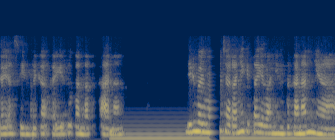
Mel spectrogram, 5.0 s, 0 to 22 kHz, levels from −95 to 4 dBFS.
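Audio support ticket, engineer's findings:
Short concealed packet loss, 0.46–0.49 s: brief smear in the speech where about 20 ms failed to reach the decoder in time. The jitter buffer/decoder extended the preceding sound to cover the gap, then crossfaded back into received audio.

Mains hum, 1.62 s to end of clip: steady 60 Hz tone with low harmonics, fairly prominent at roughly 10 dB below the speech. Points to a ground loop or a nearby transformer coupling the power line into the capture chain.

Long network dropout, 3.13–3.31 s: about 160 ms of audio missing, bridged almost entirely by a synthetic fill that continues the last sound and decays instead of falling silent. Likely cause is a burst of lost packets on the network; speech resumes afterwards without the lost section. The call path's bandwidth ends at 8 kHz, consistent with the G.722 wideband codec.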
